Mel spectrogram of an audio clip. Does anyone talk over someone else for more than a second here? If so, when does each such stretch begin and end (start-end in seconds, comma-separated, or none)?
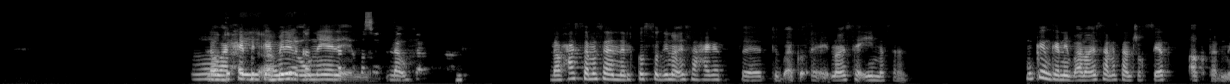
2.0-4.1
